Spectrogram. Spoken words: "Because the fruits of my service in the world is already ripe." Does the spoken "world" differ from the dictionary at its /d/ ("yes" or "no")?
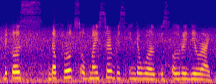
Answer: no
